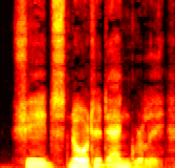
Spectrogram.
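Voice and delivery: usual speaking voice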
